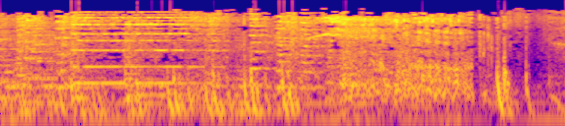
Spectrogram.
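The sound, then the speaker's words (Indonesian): A horse neighs loudly, a long, wavering whinny filling the whole stretch, with some brief shuffling and hoof noise toward the end. “Memang, menunggang kuda bisa mempercepat perjalanan.”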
